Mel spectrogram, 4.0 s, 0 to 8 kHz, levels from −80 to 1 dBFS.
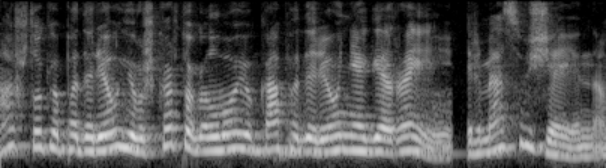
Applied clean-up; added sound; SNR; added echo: none; none; none; none.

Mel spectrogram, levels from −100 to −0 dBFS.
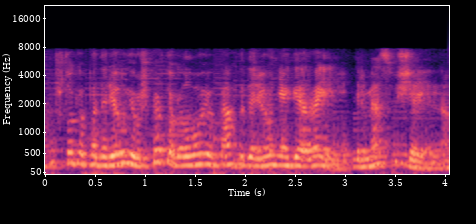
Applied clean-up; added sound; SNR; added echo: neural separator model SepFormer DNS4.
